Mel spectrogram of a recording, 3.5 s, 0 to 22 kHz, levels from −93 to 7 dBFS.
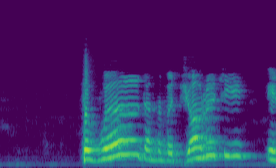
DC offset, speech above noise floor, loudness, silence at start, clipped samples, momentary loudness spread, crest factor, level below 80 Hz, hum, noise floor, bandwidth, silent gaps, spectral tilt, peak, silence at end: under 0.1%; 50 dB; -18 LUFS; 1.05 s; under 0.1%; 13 LU; 14 dB; -78 dBFS; none; -66 dBFS; 5.2 kHz; none; -9 dB/octave; -4 dBFS; 0 s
